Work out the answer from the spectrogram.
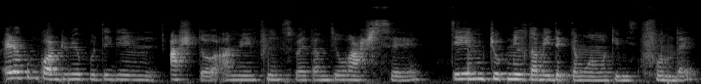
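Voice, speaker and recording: A young woman from Bangladesh recounts her own story in a relaxed interview. Her voice sits at a middling pitch and comes across soft and hesitant, broken up by pauses and fillers. The room around her is noticeably echoey. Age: young adult. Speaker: guest telling her life story.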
